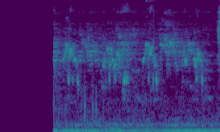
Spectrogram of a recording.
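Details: Male pet budgerigar (Melopsittacus undulatus) singing a rapid, chattering warble of mixed chirps and squeaky notes over a low indoor hum.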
